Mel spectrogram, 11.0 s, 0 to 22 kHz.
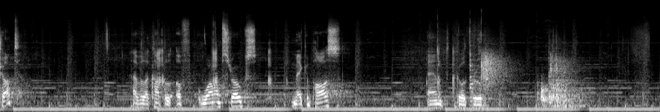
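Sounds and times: background music: 0.0 - 11.0
pool ball dropping into pocket: 7.7 - 9.9.

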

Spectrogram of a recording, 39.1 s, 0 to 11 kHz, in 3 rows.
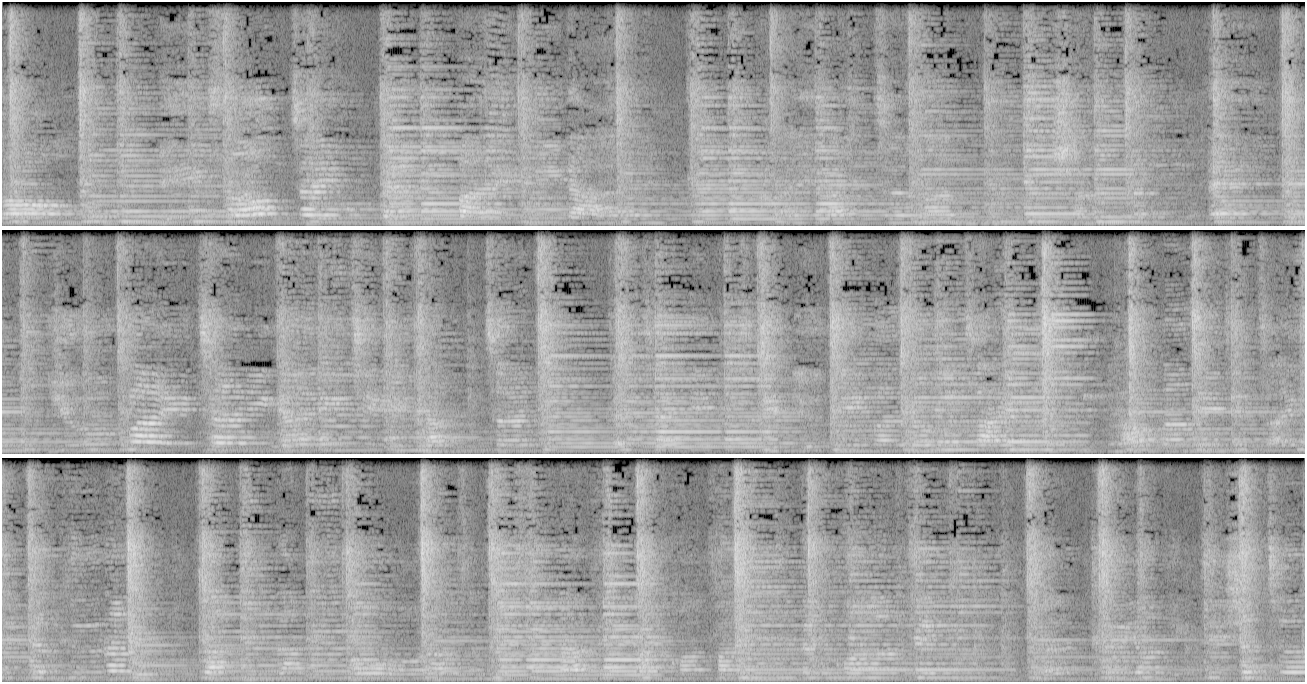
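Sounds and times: acoustic guitars strumming: 0.0 - 39.0
man singing a pop ballad: 0.0 - 39.0.

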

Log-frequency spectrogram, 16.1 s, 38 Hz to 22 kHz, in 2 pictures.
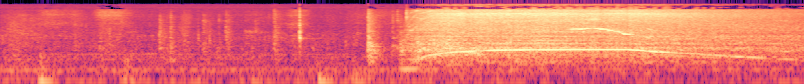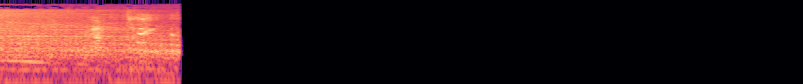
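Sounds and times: electric fan motor spinning: 3.9 - 9.8.

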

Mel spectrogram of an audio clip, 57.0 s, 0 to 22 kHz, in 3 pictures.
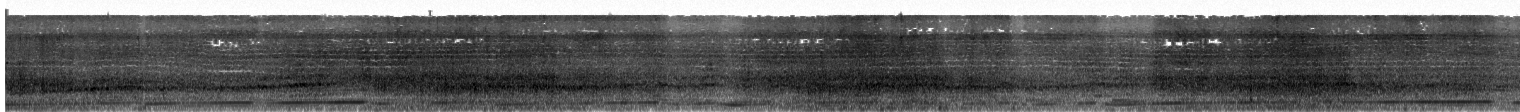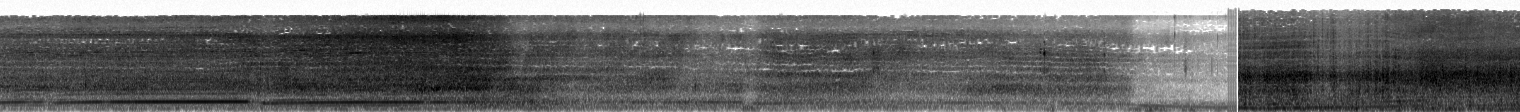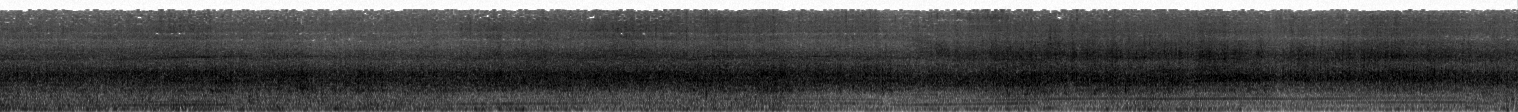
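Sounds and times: car engine revving: 0.0 - 56.9
tyre screech: 0.1 - 33.4.

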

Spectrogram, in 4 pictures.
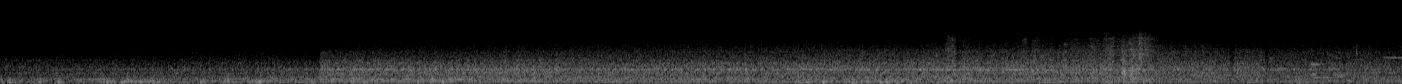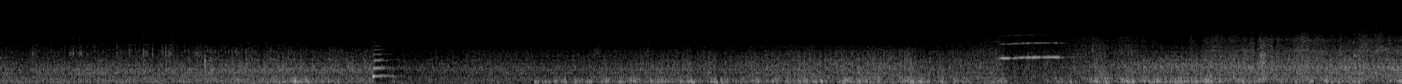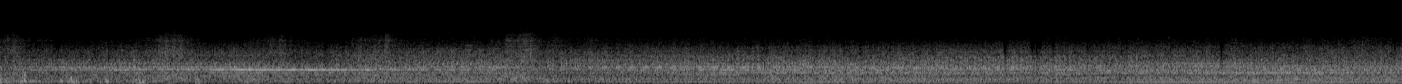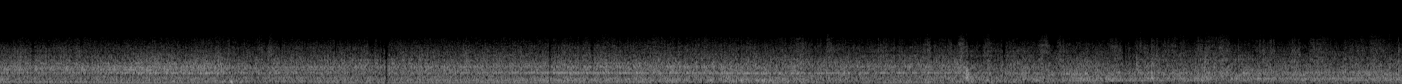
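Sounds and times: truck diesel engine running: 0.7 - 24.0, 24.6 - 56.0.

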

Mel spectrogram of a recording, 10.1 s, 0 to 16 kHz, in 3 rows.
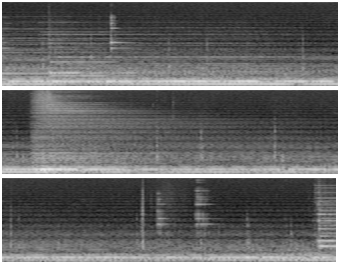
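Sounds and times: suspenseful drone music: 0.0 - 10.0.

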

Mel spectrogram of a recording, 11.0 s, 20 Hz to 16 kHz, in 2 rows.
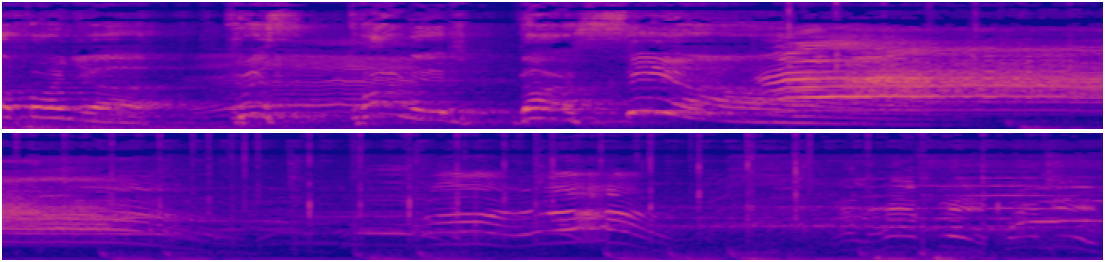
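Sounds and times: entrance music beat: 5.0 - 11.0.

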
